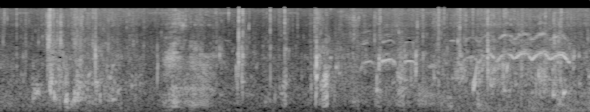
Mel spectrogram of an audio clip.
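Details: Hungry, angry mother swan on Lough Neagh, Ireland, where algae has killed normal food supplies, gives short rough honks and grunting notes in uneven bursts, with high wavering bird trills and lapping water noise behind.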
